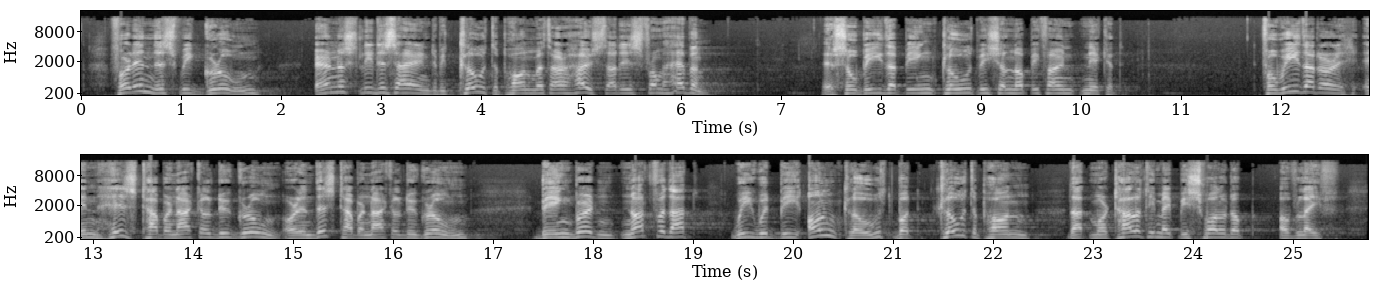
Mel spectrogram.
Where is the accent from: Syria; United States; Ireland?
Ireland; County Monaghan; So I'm in good ground because I'm from Monaghan.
